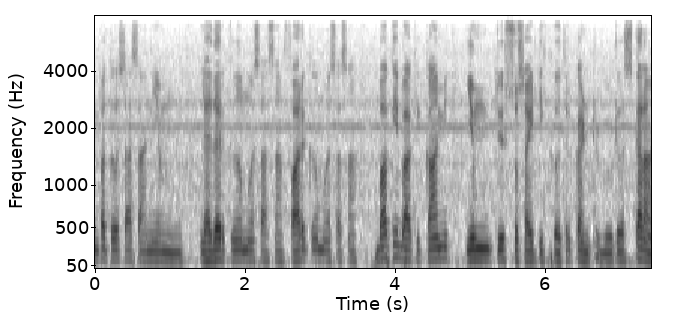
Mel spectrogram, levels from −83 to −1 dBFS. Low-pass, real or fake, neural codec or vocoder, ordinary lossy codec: 7.2 kHz; real; none; none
